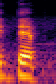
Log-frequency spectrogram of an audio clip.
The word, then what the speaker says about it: debt: Anyways, I That to me completely repaid sounds- my debt now. I love how you pronounce the B in debt.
